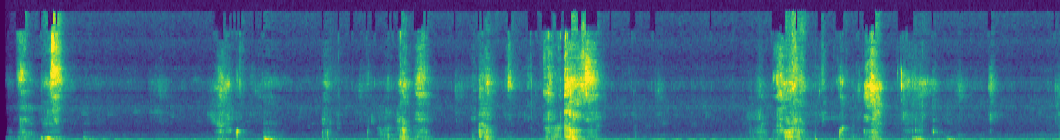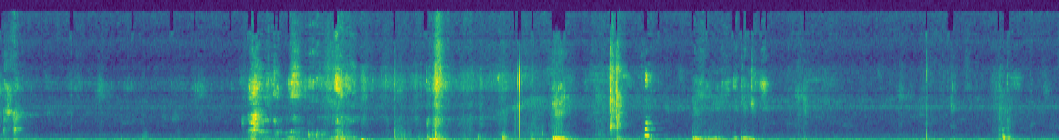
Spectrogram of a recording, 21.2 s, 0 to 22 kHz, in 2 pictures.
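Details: A 9-month-old female French bulldog-pug (frug) puppy, playing alone with a ball indoors, grunts, snorts and gives short whiny growls over a steady indoor hum.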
